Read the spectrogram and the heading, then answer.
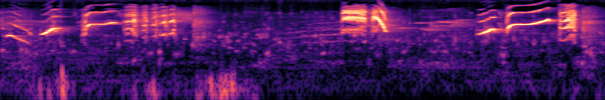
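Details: Oriental magpie-robin (kacer) in a master recording for training birds, delivering loud varied song: clear rising whistles with harmonics, swooping upslurs and dense buzzy rattling bursts, separated by brief pauses; faint low rumbles beneath.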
